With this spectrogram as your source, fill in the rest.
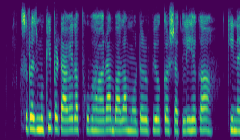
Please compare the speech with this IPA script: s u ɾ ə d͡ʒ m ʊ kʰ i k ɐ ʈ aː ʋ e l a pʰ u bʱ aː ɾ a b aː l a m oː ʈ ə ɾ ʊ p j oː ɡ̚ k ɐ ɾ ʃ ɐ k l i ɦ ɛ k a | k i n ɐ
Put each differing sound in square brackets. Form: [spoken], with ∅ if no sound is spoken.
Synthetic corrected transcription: s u ɾ ə d͡ʒ m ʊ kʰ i [p] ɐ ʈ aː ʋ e l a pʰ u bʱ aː ɾ a b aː l a m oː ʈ ə ɾ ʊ p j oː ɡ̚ k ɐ ɾ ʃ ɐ k l i ɦ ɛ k a | k i n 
